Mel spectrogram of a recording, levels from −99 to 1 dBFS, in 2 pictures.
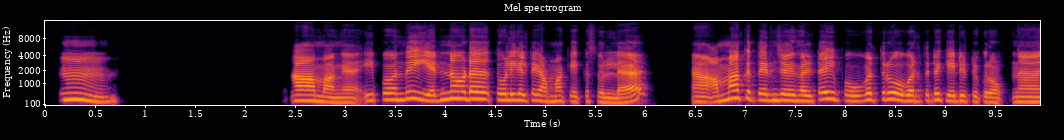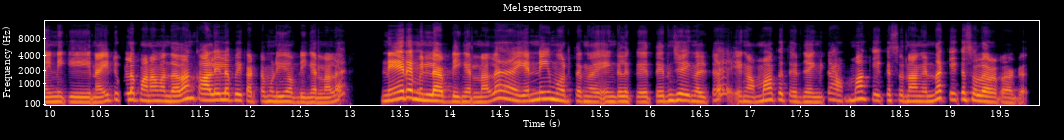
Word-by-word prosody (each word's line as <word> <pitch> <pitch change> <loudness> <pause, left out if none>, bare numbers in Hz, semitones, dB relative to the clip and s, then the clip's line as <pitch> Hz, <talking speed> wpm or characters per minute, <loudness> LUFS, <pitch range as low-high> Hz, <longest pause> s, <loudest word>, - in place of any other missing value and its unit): ம். 215 -7 -1 1.9
ஆமாங்க. 180 -6 +2 0.3
இப்போ 230 +2 -6
வந்து, 250 +4 -1 0.2
என்னோட 285 +5 +2 0.3
தோழிகள்ட்டயே 235 -2 0
அம்மா 200 +2 -4
கேக்க 190 +1 -7
சொல்லல. 160 -2 -3 0.7
ஆ, 185 - +2 0.2
அம்மாக்கு 295 +8 +3
தெரிஞ்சவங்கள்ட்ட 225 -1 +1
இப்போ 230 -4 -12
ஒவ்வொருத்தரும் 255 +4 +1
ஒவ்வொருத்தர்ட்ட 215 +2 -2
கேட்டுட்டுருக்குறோம். 190 -5 -3 0.2
நா 180 - +1 0.2
இன்னைக்கு 180 -1 -4 0.2
நைட்டுக்குள்ள 245 +6 -1
பணம் 210 -1 +1
வந்தா 195 -1 +1
தான் 295 -1 0
காலைல 245 +1 +5
போய் 225 -3 -2
கட்ட 195 - -7
முடியும் 190 -1 -2
அப்டிங்கறனால 165 0 -4 0.5
நேரம் 295 +3 +7
இல்ல 220 -1 +4
அப்டிங்கிறனால, 185 +3 -3 0.3
என்னையும் 270 +3 +1
ஒருத்தவங்க 200 -3 -5
எங்களுக்கு 185 -1 -4 0.2
தெரிஞ்சவயங்கள்ட்ட 220 -1 -2 0.2
எங்க 190 - -4
அம்மாவுக்கு 240 +3 -2
தெரிஞ்சவயங்கள்கிட்ட 180 +5 -5
அம்மா 235 +6 -1
கேக்க 225 +1 -5
சொன்னாங்கன்னு 195 +3 0
தான், 300 - -10
கேட்க 255 +1 -3
சொல்ல 200 -3 +3
வராங்க. 160 -3 -7
210 Hz, 135 wpm, -22 LUFS, 185-245 Hz, 1.9 s, நேரம்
